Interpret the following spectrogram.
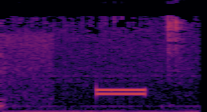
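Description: Telephone busy-signal tone: a single half-second beep of two steady tones sounding together, about a second in, matching the North American busy signal.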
